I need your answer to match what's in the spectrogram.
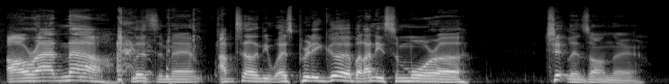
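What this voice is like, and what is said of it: Travis Kelce impression. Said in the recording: “you do have a good Travis Kelce voice? ... it just allows me to talk in this accent”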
